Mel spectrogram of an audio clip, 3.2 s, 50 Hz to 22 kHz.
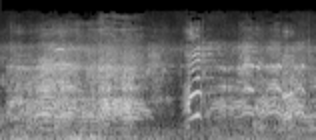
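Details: Blue Kholmogory gander, hatched 2016, farm, 21 August 2018: a long drawn-out harsh honk, a short break, then sharper rising honks that follow one after another.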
